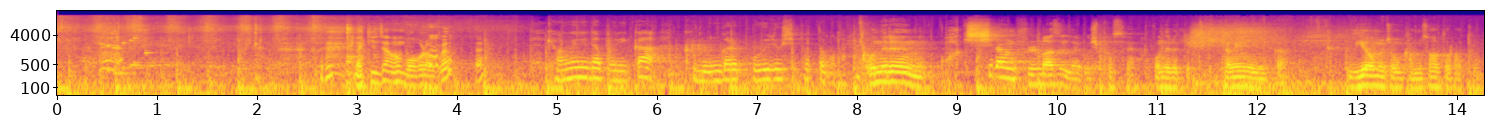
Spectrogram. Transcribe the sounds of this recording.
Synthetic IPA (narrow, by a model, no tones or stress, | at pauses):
nakind͡ʑʰaŋɯnmʌɡɯɾaɡujone | kjʌŋʌɲidaboɲik͈akɯmonɡaɾɯɭpojod͡ʑuɡɕʰi̥pʰʌt̚t͈ʌnɡʌk͈atʰeonɯɾɯn | ɸwak̚ɕ͈iɾanpuɭmasʰɯɭːe̞ɡoɕʰi̥pʰʌs͈ʌ̰joonɯɾɯnt͈otʰɯ̥kʰi̥kjʌŋjʌɲiɲik͈a̰ɥiʌmɯɭt͡ɕomkamsʰoɦadʌɾa̰d̥o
